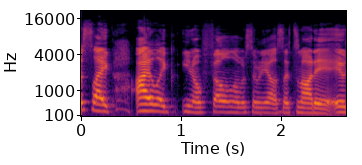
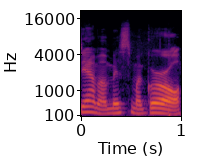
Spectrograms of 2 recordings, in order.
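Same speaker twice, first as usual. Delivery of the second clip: plain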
